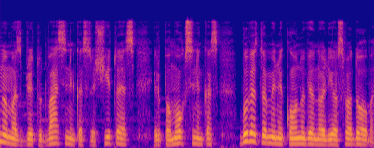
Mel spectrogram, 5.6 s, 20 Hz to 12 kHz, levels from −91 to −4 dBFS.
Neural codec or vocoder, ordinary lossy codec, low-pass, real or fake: none; Opus, 64 kbps; 7.2 kHz; real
